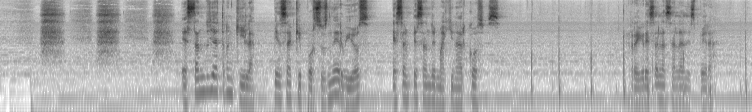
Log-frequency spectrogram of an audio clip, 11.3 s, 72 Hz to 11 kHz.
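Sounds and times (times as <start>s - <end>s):
deep airy breaths drawn in: 0.0s - 2.7s
speech: 2.7s - 7.6s, 9.5s - 10.8s.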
